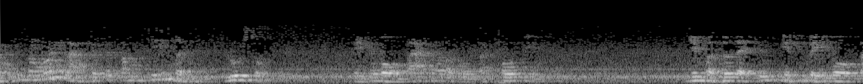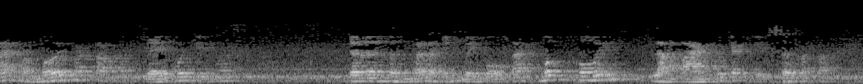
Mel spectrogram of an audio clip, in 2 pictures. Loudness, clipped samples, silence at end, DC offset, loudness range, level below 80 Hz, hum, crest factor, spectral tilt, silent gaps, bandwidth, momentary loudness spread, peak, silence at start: -22 LUFS; under 0.1%; 0 s; under 0.1%; 3 LU; -50 dBFS; none; 18 dB; -6 dB/octave; none; 6.2 kHz; 13 LU; -4 dBFS; 0 s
